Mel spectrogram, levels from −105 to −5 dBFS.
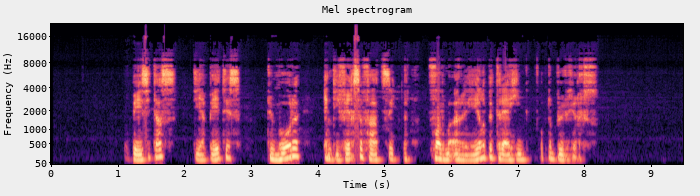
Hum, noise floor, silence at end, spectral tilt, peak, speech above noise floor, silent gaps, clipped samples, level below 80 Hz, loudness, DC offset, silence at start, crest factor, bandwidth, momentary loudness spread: none; -76 dBFS; 1.3 s; -3.5 dB/octave; 0 dBFS; 61 dB; none; under 0.1%; -56 dBFS; -14 LUFS; under 0.1%; 1.25 s; 16 dB; 16.5 kHz; 17 LU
